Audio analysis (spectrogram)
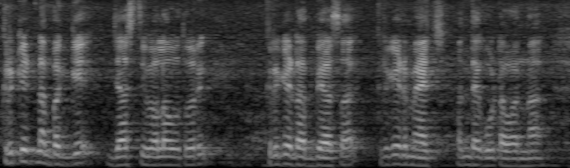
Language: Kannada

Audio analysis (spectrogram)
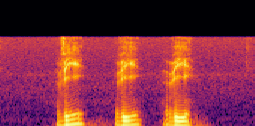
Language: Norwegian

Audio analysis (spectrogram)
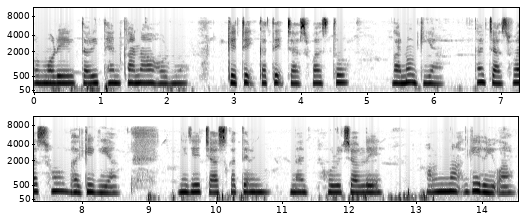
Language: Santali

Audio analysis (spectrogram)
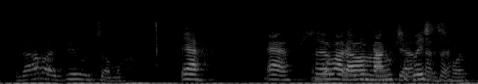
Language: Danish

